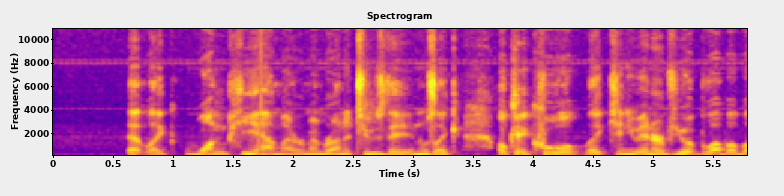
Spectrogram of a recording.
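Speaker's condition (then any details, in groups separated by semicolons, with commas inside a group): No condition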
